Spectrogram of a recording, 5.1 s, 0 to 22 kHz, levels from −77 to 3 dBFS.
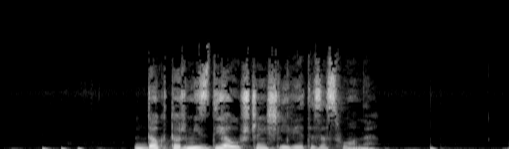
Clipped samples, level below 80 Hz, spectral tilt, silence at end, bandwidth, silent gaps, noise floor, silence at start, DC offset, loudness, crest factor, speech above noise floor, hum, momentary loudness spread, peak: under 0.1%; -44 dBFS; -3.5 dB/octave; 0.75 s; 15 kHz; none; -67 dBFS; 0.4 s; under 0.1%; -16 LUFS; 20 dB; 50 dB; none; 14 LU; 0 dBFS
